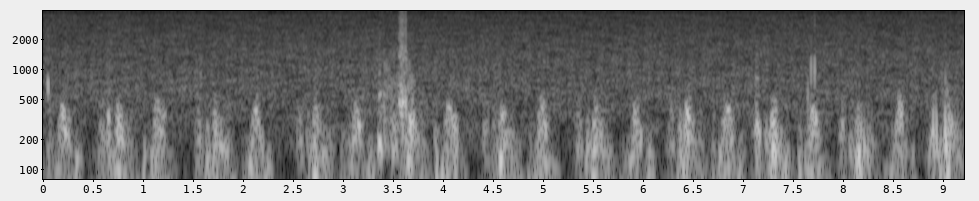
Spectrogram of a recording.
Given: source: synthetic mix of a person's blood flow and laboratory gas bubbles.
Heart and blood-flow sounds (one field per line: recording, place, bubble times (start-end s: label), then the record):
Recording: Doppler ultrasound of blood flow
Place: precordium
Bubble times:
0.02-0.09 s: bubbles
0.62-0.69 s: bubbles
3.33-3.73 s: bubbles
6.35-6.41 s: bubbles
6.70-6.73 s: bubbles
7.10-7.17 s: bubbles
7.61-7.75 s: bubbles
8.87-9.11 s: bubbles
From the record:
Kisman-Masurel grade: 123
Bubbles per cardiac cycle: 1 to 2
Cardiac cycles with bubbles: 10 to 50%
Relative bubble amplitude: loud (0.450 to 0.775)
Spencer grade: 2 (many but less than half of the cardiac periods contain bubble signals, singularly or in groups)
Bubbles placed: anywhere in the cardiac cycle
